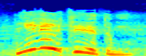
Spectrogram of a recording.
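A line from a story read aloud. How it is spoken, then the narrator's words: Sudden exclamation. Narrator (Russian): воскликнул он вдруг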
